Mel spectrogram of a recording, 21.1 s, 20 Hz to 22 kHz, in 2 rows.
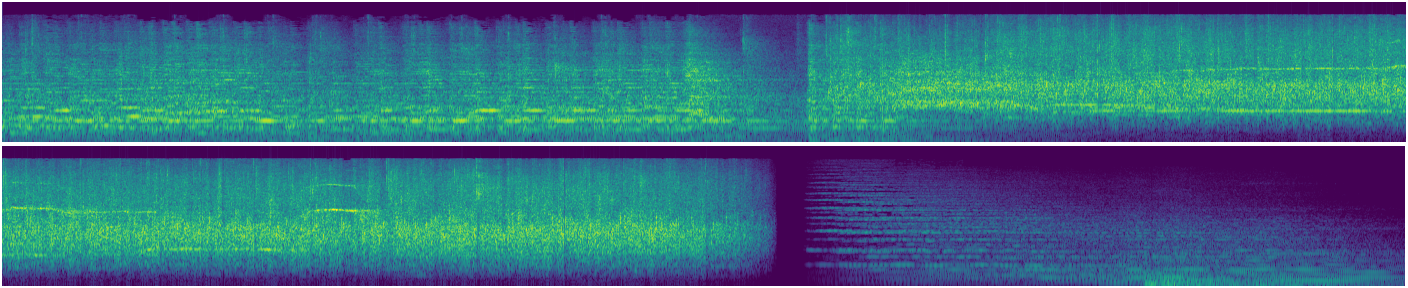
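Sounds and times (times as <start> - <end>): audience applauding: 6.0 - 16.4
cheers and whistles: 6.5 - 14.1.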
